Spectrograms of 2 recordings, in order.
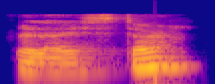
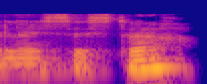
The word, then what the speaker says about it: Leicester: Euh, donc, Ligora-Chestre va devenir Leicester, hein, pas Leicester.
